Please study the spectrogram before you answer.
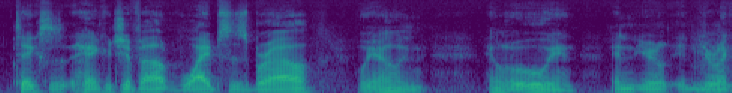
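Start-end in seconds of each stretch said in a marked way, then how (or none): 3.0-4.8 charming, born-showman delivery. Imitating Reagan wiping his brow at his ranch: Reagan impression. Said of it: "Reagan, you know, like".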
